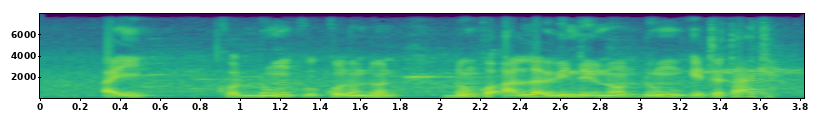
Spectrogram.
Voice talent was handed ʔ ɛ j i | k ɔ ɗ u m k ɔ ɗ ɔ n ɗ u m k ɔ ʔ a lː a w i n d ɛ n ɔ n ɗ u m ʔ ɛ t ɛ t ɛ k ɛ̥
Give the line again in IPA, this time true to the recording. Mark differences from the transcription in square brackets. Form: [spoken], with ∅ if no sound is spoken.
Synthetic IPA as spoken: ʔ [a] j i | k ɔ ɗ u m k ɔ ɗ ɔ n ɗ u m k ɔ ʔ a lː a w i n d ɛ n ɔ n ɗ u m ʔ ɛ t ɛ t [a] k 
